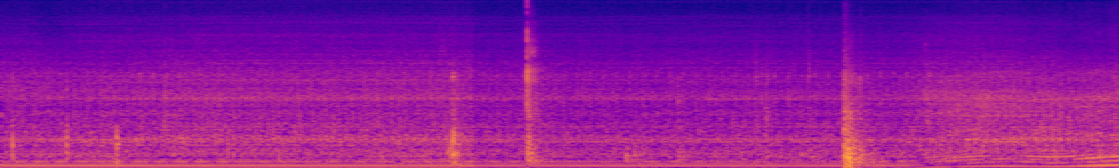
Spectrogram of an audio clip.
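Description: A car engine idling steadily, with three sharp knocks about halfway through and again near the end. In the last couple of seconds a low sound steps up and down in pitch.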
